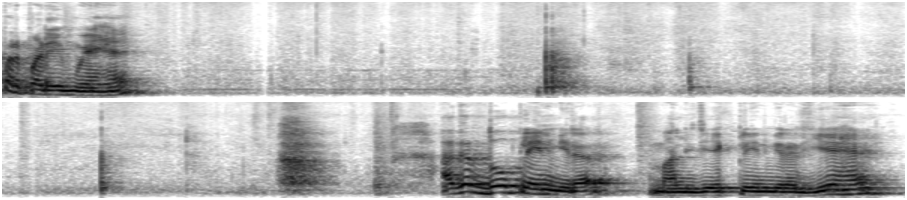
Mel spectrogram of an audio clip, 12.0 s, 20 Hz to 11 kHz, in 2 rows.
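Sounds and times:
duster rubbing whiteboard: 0.0 - 7.8.

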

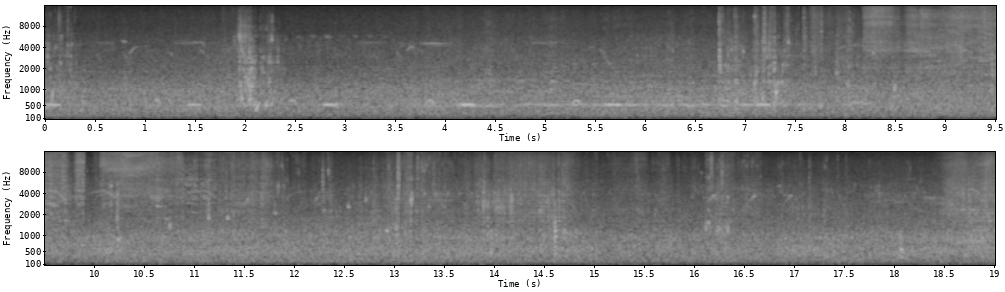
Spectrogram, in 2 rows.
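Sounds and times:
water trickling and sloshing: 1.8 - 2.5, 6.7 - 19.0
small sharp splashes: 1.9 - 2.4, 9.3 - 14.9, 16.0 - 16.6
steady hiss: 7.6 - 12.2.

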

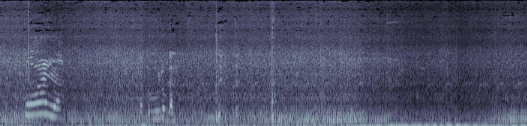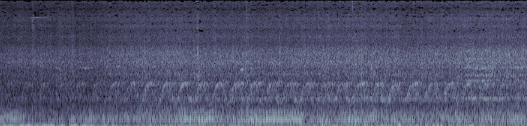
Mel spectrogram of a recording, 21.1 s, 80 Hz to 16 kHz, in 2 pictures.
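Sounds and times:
engine rumble and road noise: 0.0 - 21.0
siren yelping: 12.0 - 21.0.

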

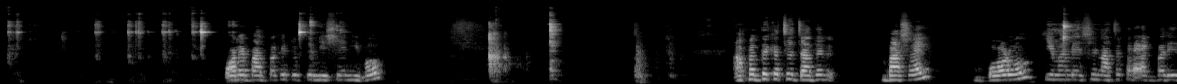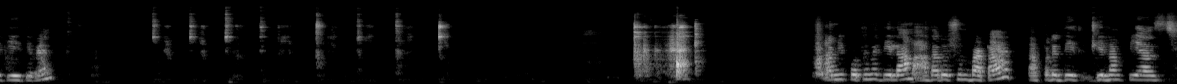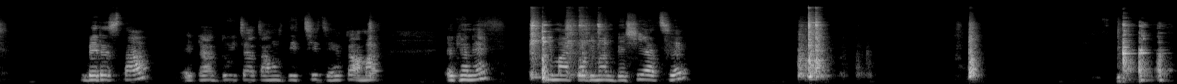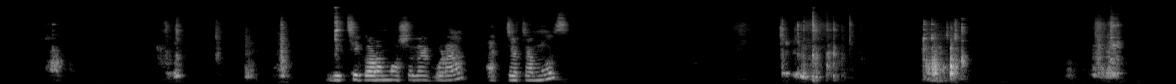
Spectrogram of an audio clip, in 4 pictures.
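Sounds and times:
kitchenware clattering: 0.0 - 0.2, 1.0 - 2.4, 3.0 - 3.5, 13.3 - 16.3, 18.1 - 18.8, 28.9 - 29.7, 34.7 - 35.9
spoon tapping bowl rim: 0.0 - 0.2, 1.0 - 2.3, 3.0 - 3.4, 13.3 - 16.3
glass jars clinking: 0.0 - 0.3, 1.0 - 2.4, 3.0 - 3.5, 13.3 - 16.3, 18.1 - 18.8, 34.7 - 35.9.

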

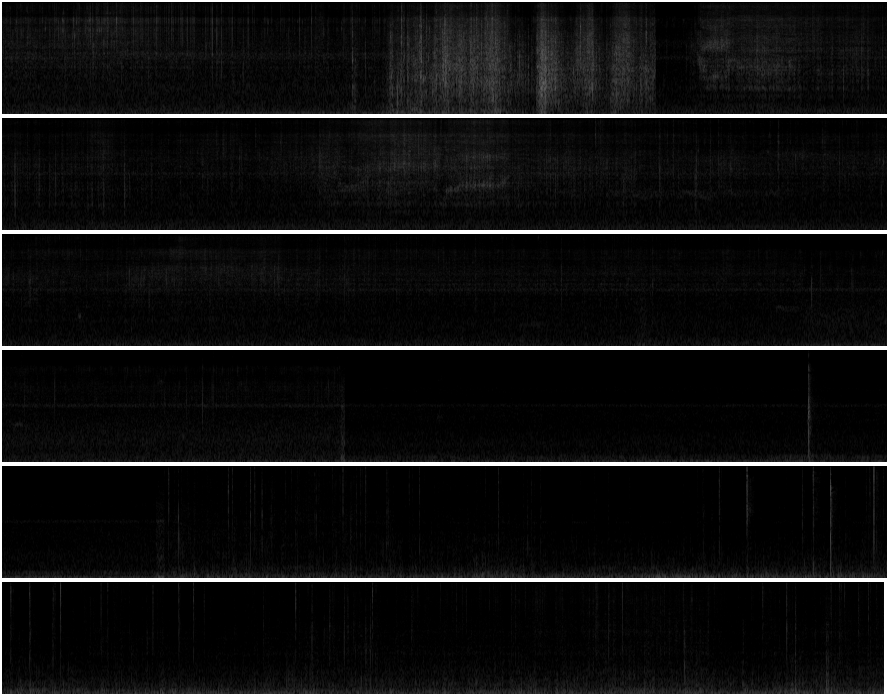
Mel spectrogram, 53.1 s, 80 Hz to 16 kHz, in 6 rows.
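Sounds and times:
food sizzling in a pan: 0.0 - 30.0.

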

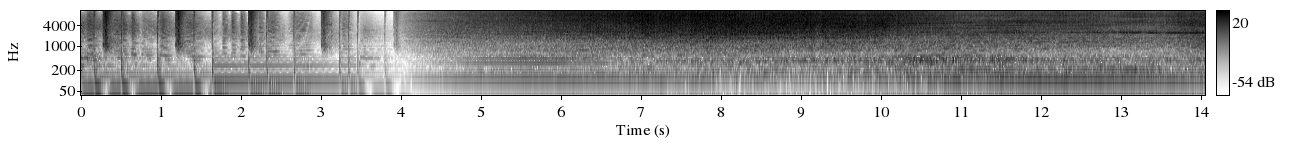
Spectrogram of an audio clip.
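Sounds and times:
background music: 0.0 - 4.1
propeller plane engine humming: 3.9 - 14.0.

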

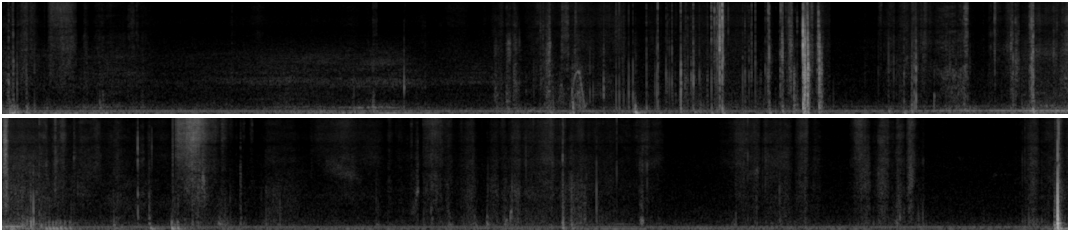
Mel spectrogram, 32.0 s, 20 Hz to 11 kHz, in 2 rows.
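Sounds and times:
paper pages flipping: 7.4 - 12.4, 13.1 - 17.2
paper rustling: 7.4 - 12.4.

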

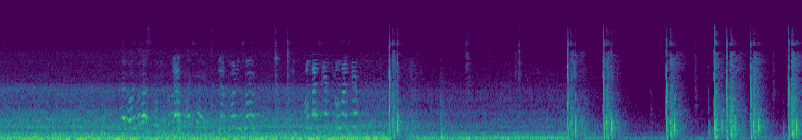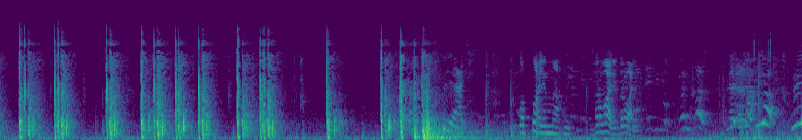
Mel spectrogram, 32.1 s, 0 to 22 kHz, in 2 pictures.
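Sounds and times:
low rumble: 0.0 - 32.0
sharp gunshots with echo: 7.8 - 8.4, 11.3 - 12.6, 13.3 - 21.8, 22.6 - 24.9.

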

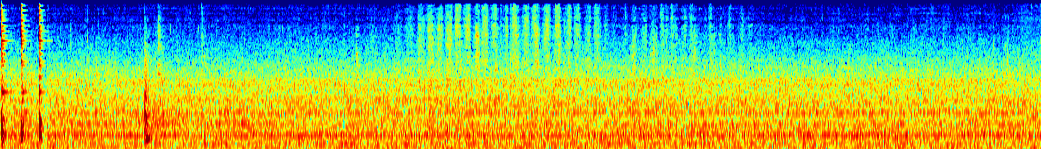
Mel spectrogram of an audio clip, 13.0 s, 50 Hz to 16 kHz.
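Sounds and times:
constant low hum: 0.0 - 13.0
liquid bubbling in a pot: 4.7 - 13.0.

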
